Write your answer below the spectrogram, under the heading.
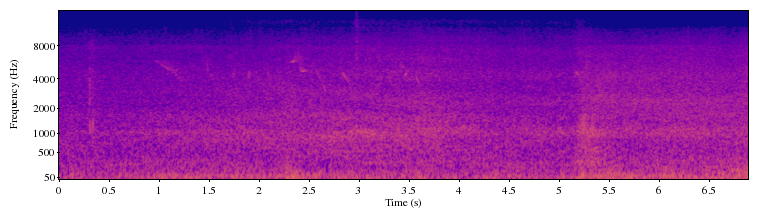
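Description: Steady outdoor ambience with a low rumble, like passing traffic or wind on the microphone, heard while walking along a city street.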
